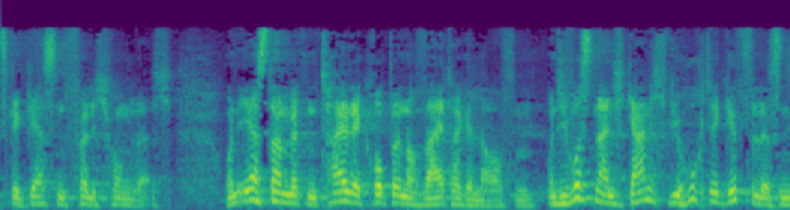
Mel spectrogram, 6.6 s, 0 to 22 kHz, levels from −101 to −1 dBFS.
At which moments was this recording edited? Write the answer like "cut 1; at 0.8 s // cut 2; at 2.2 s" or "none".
cut 1; at 4.5 s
